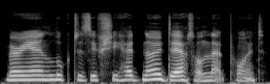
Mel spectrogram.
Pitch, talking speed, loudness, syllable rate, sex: 200 Hz, 245 wpm, -17 LUFS, 5.4 syllables/s, female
